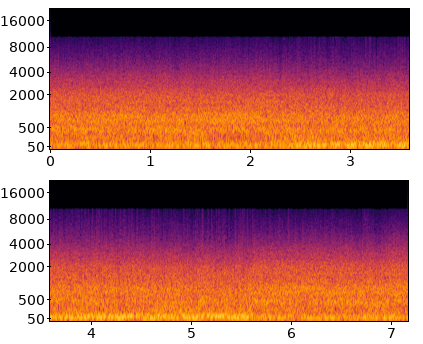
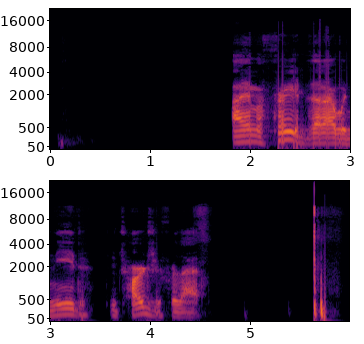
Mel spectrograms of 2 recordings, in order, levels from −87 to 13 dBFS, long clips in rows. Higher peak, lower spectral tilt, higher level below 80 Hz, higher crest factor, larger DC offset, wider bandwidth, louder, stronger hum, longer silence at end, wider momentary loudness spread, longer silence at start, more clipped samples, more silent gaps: about the same, 0 dBFS vs 0 dBFS; first, -8 dB/octave vs -4 dB/octave; first, -12 dBFS vs -62 dBFS; second, 6 dB vs 30 dB; first, 1% vs under 0.1%; second, 8 kHz vs 15.5 kHz; first, -6 LUFS vs -28 LUFS; neither; second, 0 s vs 0.25 s; second, 1 LU vs 13 LU; second, 0 s vs 1.8 s; first, 6% vs under 0.1%; second, none vs 4.70-4.90 s, 5.16-5.38 s, 5.50-5.59 s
